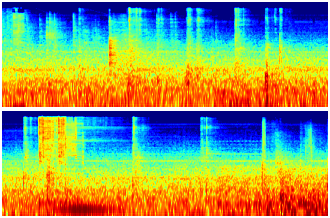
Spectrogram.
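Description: Footsteps clank on a metal grating.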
